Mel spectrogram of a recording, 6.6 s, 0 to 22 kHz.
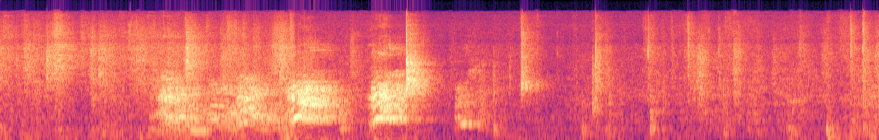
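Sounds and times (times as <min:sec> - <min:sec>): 
collies whimpering: 0:01.1 - 0:02.2
collies barking and yelping: 0:01.1 - 0:03.8.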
